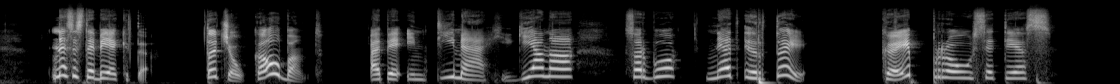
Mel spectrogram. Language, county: Lithuanian, Vilnius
